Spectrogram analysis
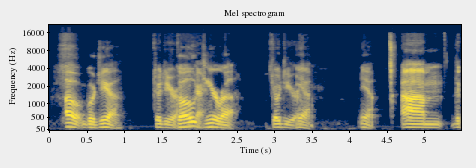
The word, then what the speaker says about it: Gojira: act the the original name oh gorgia goodyear go jira gojira yeah yeah um the classic monster movie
